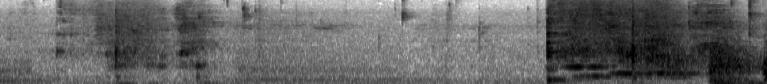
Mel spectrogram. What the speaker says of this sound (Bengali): এই খুন্তিটা ইউজ করছি কেন তলে উপরে খুব ভালো করে মেশাতে পারবো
